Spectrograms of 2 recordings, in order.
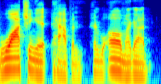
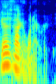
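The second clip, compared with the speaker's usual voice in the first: much softer, bored shrug of a voice; mock dismissive; 3 semitones lower, 12 dB quieter, faster than usual. Imitating Puerto Ricans brushing off his Spanish, softer and bored. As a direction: brush it off like you couldn't care less. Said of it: "They'll be like".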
